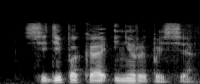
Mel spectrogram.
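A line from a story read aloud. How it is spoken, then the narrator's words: Even quieter whisper. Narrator (Russian): еще более тихим шепотом ответил Мазур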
